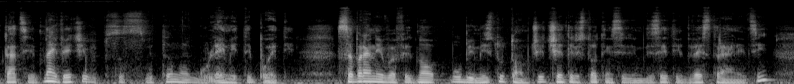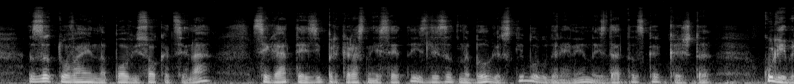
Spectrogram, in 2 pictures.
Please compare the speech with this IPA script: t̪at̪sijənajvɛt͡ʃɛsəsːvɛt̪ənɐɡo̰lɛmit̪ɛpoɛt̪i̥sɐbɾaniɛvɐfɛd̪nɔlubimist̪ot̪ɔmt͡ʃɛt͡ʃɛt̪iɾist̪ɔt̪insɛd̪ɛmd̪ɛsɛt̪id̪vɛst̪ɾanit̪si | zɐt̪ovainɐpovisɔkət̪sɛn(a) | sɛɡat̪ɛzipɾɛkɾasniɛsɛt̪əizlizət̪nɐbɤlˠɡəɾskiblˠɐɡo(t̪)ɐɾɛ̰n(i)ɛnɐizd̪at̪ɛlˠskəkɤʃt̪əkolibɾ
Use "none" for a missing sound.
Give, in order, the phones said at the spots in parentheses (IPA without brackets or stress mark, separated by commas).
a, d̪, i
